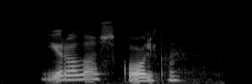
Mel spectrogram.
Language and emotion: Russian, sad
